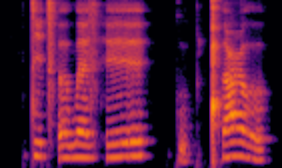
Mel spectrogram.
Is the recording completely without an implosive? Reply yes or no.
yes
